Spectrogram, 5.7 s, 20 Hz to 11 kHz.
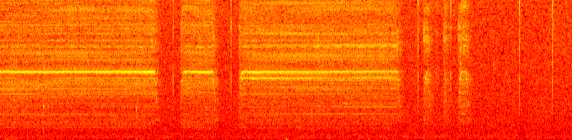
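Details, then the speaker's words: Miniware ES15S electric screwdriver after cleaning and regreasing its metal gearbox to fix a noise, impact setting off: short runs of clean, even high whir with no rattle or grinding; healthy running. "Anyways, yeah, that's how your screwdriver should perform."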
